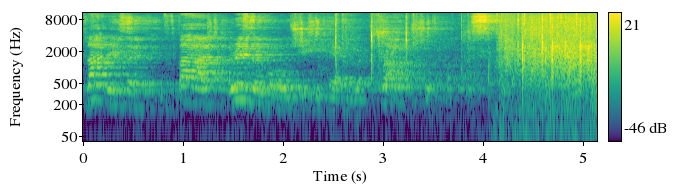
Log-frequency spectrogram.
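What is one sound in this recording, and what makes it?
A young man speaks loudly and with passion into a microphone in an echoing hall.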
